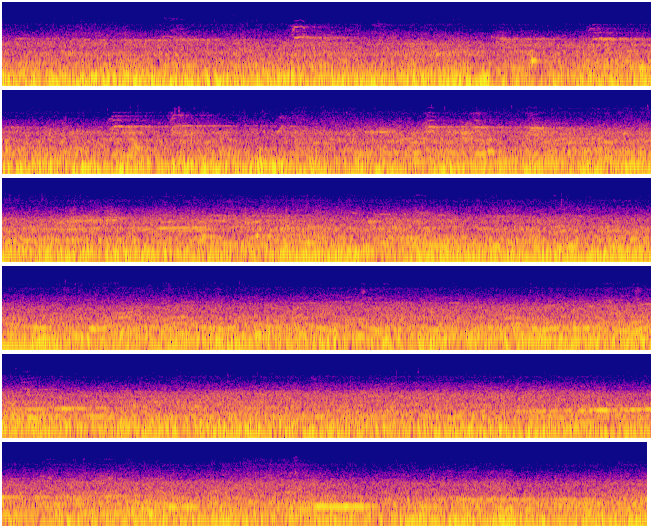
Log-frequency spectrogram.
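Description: Water rushes and churns in the yacht's wake.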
